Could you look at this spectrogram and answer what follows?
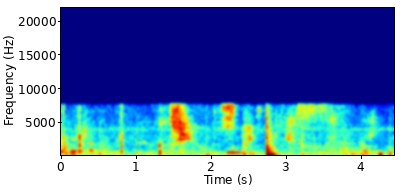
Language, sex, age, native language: Icelandic, male, 6, Icelandic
